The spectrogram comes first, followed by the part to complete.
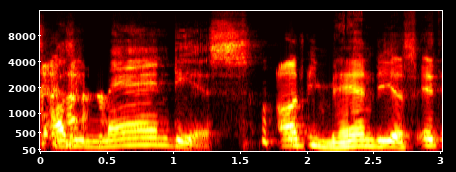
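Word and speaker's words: Ozymandias: great picking someone that nobody can pronounce their name aie mandus and it's Aussie mandus aie mandus it it's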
